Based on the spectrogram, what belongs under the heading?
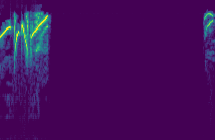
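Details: Sayaca tanager giving a one-second tumble of shrill, upward-sweeping twitters, then silence until a lone high note near the end.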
